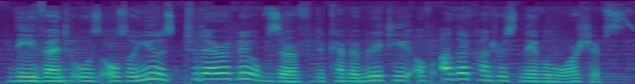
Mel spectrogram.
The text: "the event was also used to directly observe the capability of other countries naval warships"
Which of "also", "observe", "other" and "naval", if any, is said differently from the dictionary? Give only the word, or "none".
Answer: none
